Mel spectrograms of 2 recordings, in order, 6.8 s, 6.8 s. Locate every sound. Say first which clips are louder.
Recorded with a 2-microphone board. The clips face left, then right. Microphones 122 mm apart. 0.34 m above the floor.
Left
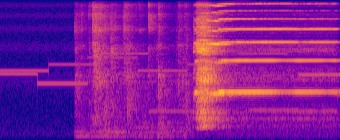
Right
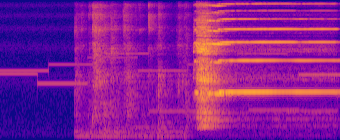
1.5 s footsteps: right 2 dB; 60° right (ahead or behind), 0.7 m; by 3.8 s 20° right (ahead or behind), 1.5 m
3.9 s a violin: even; 30° left (ahead or behind), 0.7 m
